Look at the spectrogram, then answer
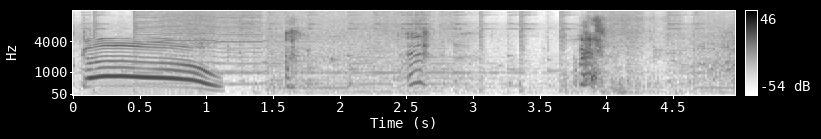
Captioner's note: grunts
